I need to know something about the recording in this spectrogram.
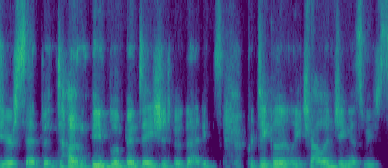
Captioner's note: laughs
